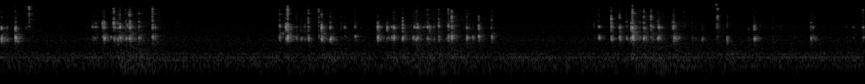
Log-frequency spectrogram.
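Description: Faint computer keyboard typing in bursts of quick keystrokes with pauses between: a short burst about a second in, a longer run from about three to five seconds, and another around six to seven and a half seconds.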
